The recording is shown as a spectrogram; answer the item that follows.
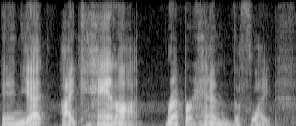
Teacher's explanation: so um that that would be called the spondalic substitution because it's two stressed syllables the i and can are both stressed the way i read you could read it and yet i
